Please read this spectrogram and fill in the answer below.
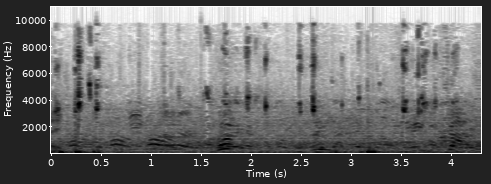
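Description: A basketball being dribbled on a hardwood court in an arena, repeated bounces with one louder bounce about three seconds in.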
